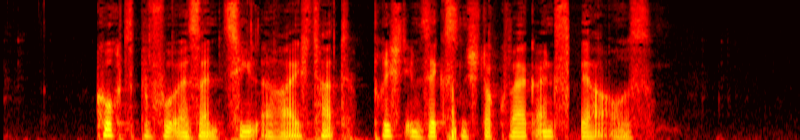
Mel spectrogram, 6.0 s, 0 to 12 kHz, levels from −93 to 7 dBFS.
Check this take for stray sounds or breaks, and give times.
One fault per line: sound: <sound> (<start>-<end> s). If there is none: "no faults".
sound: dropout (4.3-4.4 s)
